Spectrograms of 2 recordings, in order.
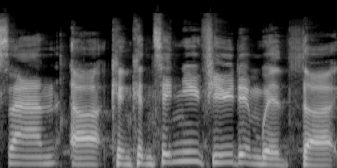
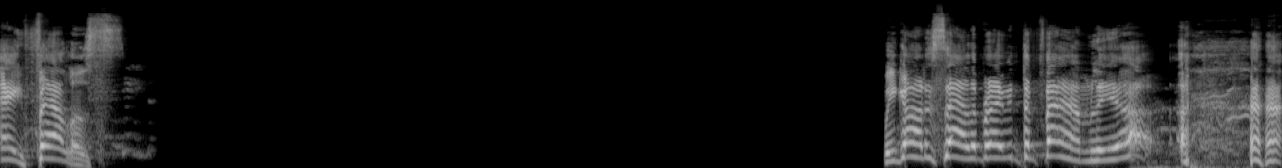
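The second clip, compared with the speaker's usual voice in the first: put-on Italian New York accent, pitched very high; 10 semitones higher than usual. Describing the girl arriving with the family, speaker imitates her: Italian New York accent. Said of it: "It's that like Italian New York accent".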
